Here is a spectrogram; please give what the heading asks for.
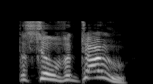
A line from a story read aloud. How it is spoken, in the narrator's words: he said excitedly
